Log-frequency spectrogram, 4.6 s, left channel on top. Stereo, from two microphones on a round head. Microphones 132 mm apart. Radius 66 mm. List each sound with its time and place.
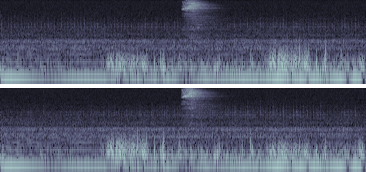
2.3 s cutlery clinking: 60° right (ahead or behind), 4 m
